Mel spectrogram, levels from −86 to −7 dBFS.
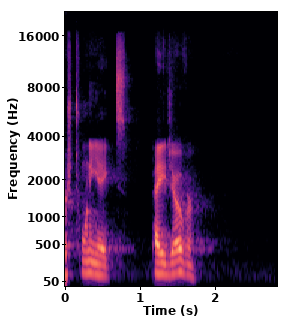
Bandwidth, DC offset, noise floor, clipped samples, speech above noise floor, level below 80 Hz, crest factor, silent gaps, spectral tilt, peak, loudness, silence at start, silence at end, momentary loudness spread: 17.5 kHz; under 0.1%; -74 dBFS; under 0.1%; 46 dB; -80 dBFS; 22 dB; none; -4 dB/octave; -8 dBFS; -29 LUFS; 0 s; 1.1 s; 12 LU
